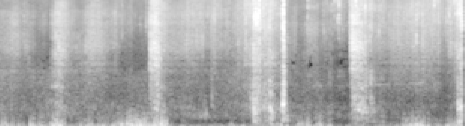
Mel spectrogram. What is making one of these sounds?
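Cement mix slops off a shovel into a wheelbarrow.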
